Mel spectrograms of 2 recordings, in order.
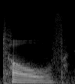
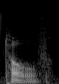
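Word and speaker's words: tov (טוב): I just want to take a second and point out that that word good is in Hebrew, that word is pronounced tov, and that'll be important as we go later on. Um, and I just think that's fun. So there you have it, tov.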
